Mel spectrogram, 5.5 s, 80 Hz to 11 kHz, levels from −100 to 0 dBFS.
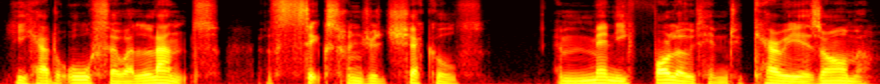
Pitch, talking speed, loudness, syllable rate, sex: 105 Hz, 185 wpm, -22 LUFS, 5.7 syllables/s, male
